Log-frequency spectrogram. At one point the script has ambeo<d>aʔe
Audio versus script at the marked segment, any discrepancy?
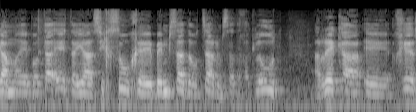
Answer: yes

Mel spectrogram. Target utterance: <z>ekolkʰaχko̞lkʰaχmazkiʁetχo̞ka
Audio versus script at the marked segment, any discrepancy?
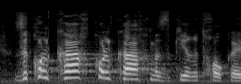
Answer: no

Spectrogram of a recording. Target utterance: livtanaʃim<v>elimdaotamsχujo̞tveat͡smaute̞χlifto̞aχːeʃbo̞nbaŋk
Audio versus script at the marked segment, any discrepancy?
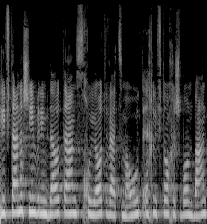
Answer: no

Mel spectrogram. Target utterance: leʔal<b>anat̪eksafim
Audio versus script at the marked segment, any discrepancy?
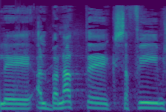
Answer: no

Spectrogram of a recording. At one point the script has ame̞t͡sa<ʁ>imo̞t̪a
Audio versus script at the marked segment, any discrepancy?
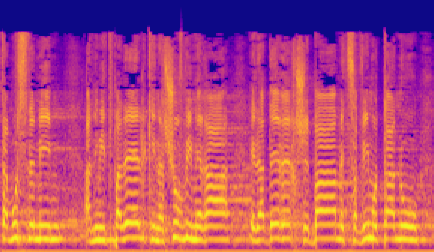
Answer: yes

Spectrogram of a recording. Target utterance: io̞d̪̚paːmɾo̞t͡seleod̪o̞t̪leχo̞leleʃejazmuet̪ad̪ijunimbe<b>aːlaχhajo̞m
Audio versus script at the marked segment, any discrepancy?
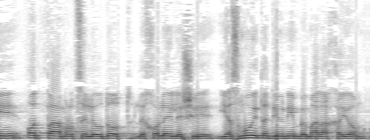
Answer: yes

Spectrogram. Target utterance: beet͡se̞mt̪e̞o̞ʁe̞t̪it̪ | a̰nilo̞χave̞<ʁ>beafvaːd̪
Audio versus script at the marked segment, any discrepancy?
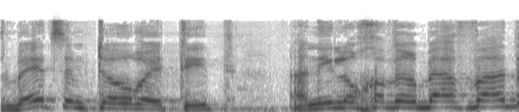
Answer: no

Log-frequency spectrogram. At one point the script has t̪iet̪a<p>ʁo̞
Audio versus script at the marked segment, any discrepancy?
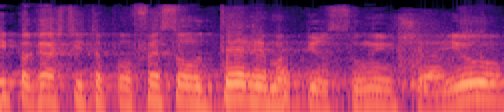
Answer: no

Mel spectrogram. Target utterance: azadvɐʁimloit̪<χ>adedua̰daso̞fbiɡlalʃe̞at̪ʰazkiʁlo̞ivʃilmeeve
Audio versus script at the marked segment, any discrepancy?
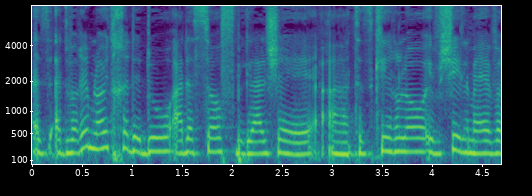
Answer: no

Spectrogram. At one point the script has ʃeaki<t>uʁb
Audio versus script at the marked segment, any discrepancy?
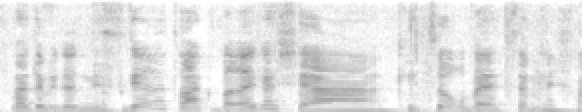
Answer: yes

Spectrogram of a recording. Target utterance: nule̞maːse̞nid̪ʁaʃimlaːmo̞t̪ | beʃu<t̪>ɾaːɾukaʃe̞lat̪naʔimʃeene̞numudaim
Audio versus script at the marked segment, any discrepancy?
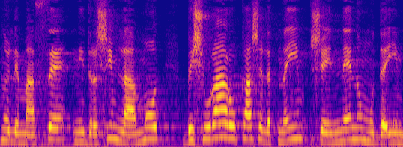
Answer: yes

